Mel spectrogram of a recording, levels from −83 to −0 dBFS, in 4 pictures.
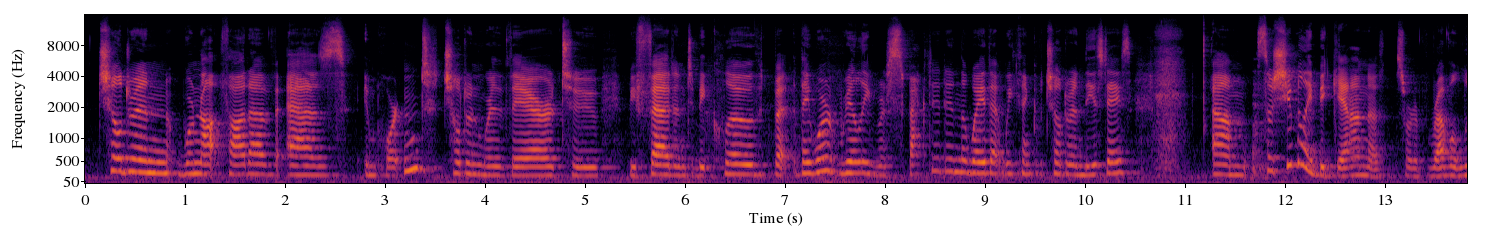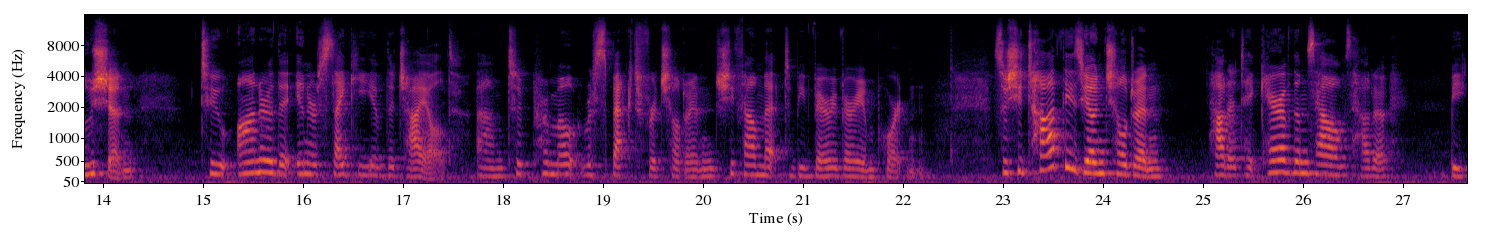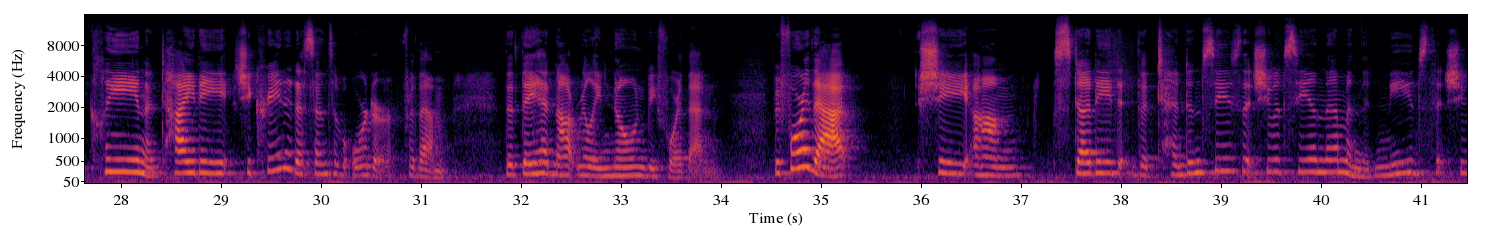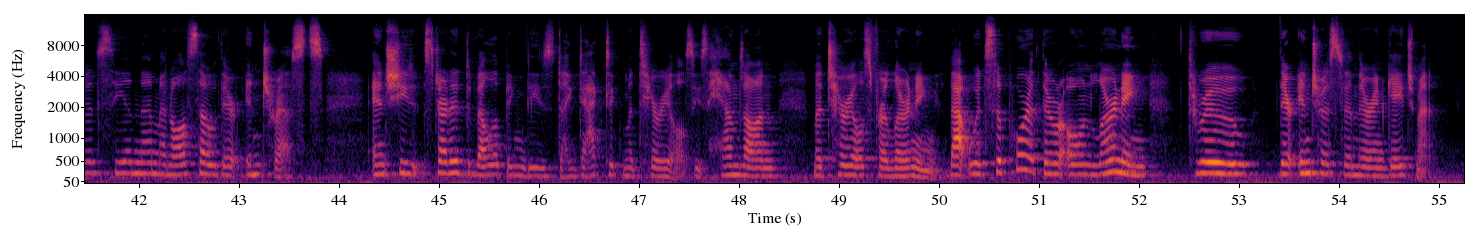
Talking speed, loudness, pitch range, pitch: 160 wpm, -30 LUFS, 180-235 Hz, 205 Hz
